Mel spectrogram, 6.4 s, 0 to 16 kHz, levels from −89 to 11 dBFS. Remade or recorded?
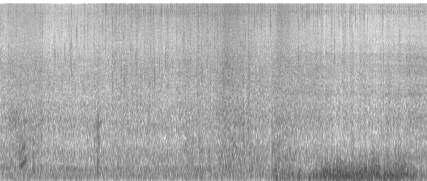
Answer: remade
